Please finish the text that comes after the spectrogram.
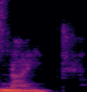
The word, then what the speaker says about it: knife: um how to pronounce knife the child does not tell him the K and knife is silent she doesn't tell him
